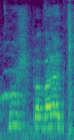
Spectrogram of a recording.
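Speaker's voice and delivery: loud protest. Acted. Girl protests loudly.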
